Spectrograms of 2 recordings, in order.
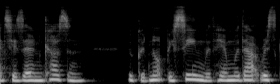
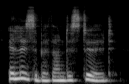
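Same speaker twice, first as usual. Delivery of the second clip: usual speaking voice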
